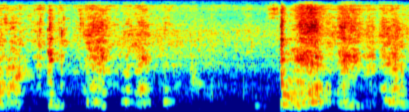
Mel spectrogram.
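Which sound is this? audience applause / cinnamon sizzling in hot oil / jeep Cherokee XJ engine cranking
cinnamon sizzling in hot oil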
